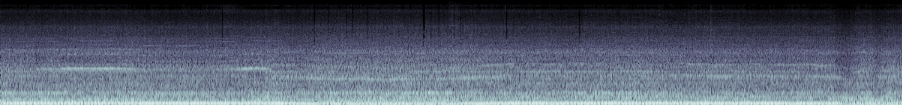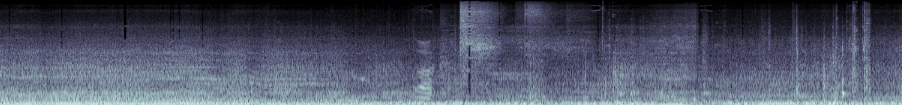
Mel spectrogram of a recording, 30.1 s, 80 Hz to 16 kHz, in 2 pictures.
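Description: Zetor 7245 tractor's diesel engine running steadily, heard from inside the cab; its note drops lower about halfway through. In the last few seconds there are several sharp knocks and rattles over the engine.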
